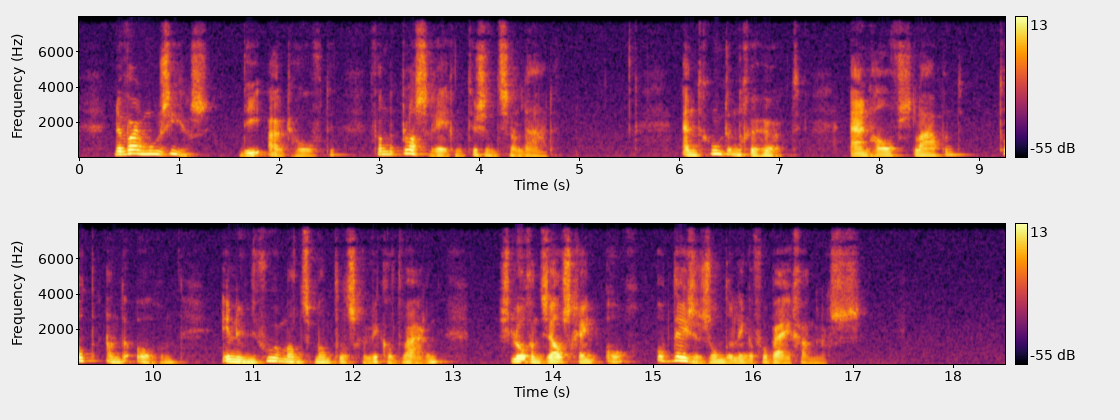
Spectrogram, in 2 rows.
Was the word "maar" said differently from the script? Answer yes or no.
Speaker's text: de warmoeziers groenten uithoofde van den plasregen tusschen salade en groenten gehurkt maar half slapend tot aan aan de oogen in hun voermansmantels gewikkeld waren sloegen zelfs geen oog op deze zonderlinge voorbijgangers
yes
